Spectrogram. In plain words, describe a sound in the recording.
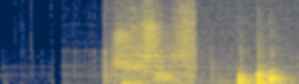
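A man exclaims nearby.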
